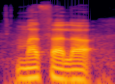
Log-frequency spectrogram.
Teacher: وقف جب کریں گے الف مدہ میں تبدیل کر دیں گے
